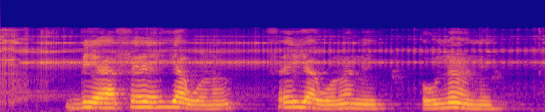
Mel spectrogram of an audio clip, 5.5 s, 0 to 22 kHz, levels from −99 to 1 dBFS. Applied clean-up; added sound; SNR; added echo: none; Coin (dropping); 16 dB; reverberation time 0.3 s.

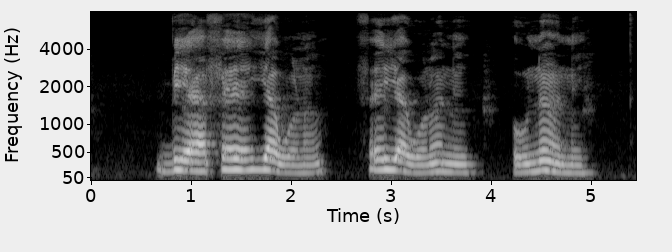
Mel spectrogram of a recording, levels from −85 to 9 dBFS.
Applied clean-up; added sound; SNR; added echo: none; none; none; none.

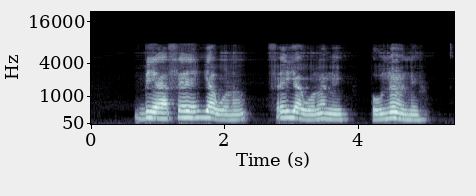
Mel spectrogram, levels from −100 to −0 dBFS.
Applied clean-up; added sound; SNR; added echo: neural mask model DeepFilterNet 3.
